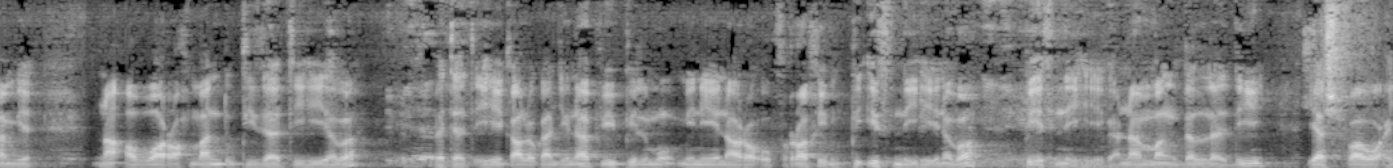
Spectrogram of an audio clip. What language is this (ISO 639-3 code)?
msa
